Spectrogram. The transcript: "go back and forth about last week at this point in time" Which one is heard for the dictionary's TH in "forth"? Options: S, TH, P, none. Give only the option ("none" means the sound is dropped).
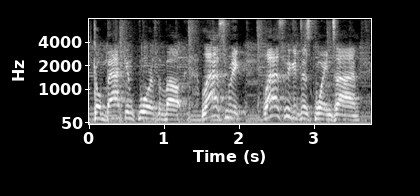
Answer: TH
